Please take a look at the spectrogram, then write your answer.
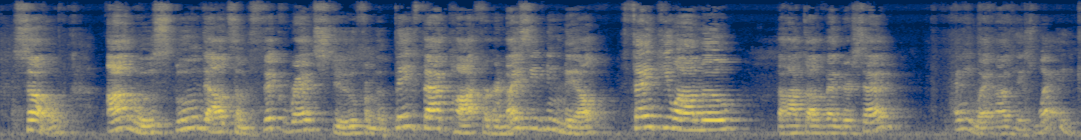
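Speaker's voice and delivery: lively read-aloud storytelling; animated picture-book narration; reading to children. A narrator's reading. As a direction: read it like story time for kids. Teacher reads picture book aloud.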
